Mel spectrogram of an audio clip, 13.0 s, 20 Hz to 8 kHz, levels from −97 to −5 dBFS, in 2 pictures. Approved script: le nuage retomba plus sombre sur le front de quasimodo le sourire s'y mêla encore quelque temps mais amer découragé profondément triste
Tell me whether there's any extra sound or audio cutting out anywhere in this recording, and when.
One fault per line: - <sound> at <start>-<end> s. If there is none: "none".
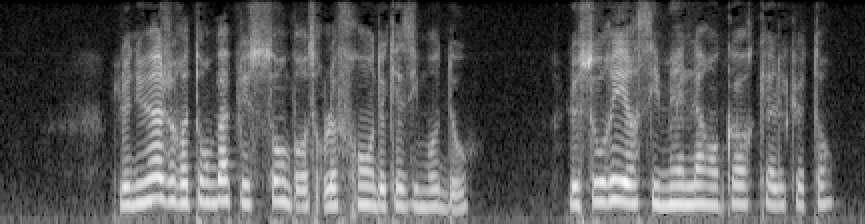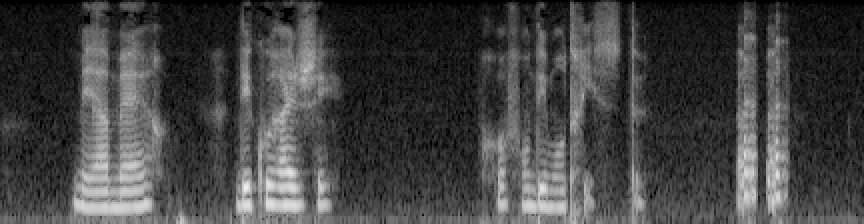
- laugh at 12.0-12.4 s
